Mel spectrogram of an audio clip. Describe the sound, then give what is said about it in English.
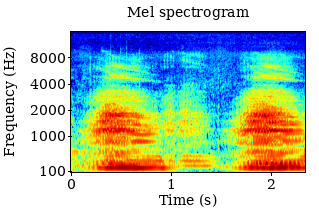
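An American bullfrog gives two deep, droning calls, each a long, buzzy, low-pitched groan that swells and fades, separated by a short dip. No one talks. “And the American bullfrog sounds just like a lightsaber.”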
